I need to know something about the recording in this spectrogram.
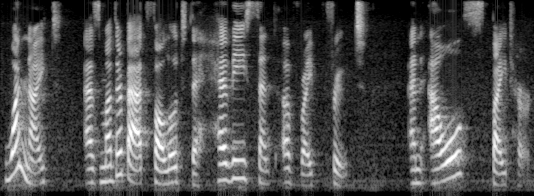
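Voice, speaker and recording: A woman reading a children's picture book aloud, expressive, stopping to ask the listener questions. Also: mid-range voice, slow pace. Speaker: storybook reader.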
